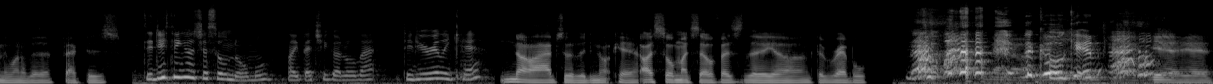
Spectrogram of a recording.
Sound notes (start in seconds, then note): 9.1 laughter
